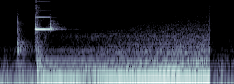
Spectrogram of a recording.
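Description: Microwave oven range started with a press of its start button: a click and a short beep, then the oven runs with a steady electrical hum.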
